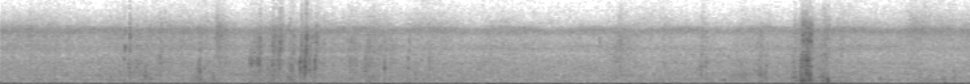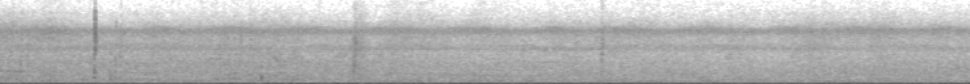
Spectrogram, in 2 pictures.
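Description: A monkey splashes and paddles in shallow water.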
